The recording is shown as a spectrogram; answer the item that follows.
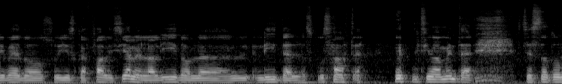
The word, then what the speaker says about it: Lidl: snobbo quando li vedo sugli scaffali, sia nella Lidl, scusate. Ultimamente c'è stato un utente che sotto ad un mio video mi ha corretto perché io pronuncio il nome di questo discount tedesco, lo pronuncio Lidl e invece va pronunciato Lidl.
